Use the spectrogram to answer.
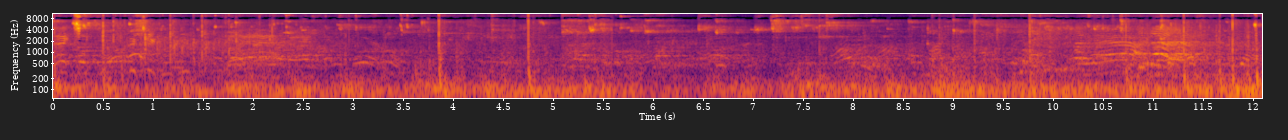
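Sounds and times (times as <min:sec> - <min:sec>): basketball bouncing on wooden floor: 0:02.7 - 0:05.5, 0:08.8 - 0:12.0.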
